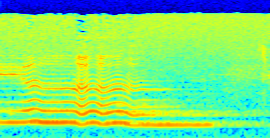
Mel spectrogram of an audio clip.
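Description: A voice chanting a line of Hòa Hảo Buddhist verse in the drawn-out Vietnamese recitation style, holding the line's last word as one long wavering note. The note steps down in pitch about a second in and fades out before the end.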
